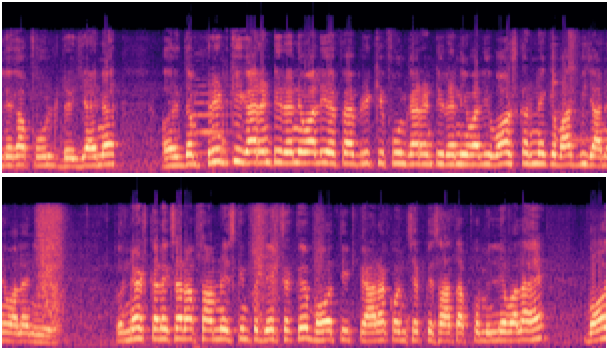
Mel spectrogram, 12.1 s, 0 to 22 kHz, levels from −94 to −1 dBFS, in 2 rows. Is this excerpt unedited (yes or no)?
yes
